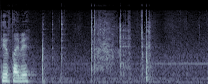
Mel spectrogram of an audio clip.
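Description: A knife scrapes along the edge of a baking tray.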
